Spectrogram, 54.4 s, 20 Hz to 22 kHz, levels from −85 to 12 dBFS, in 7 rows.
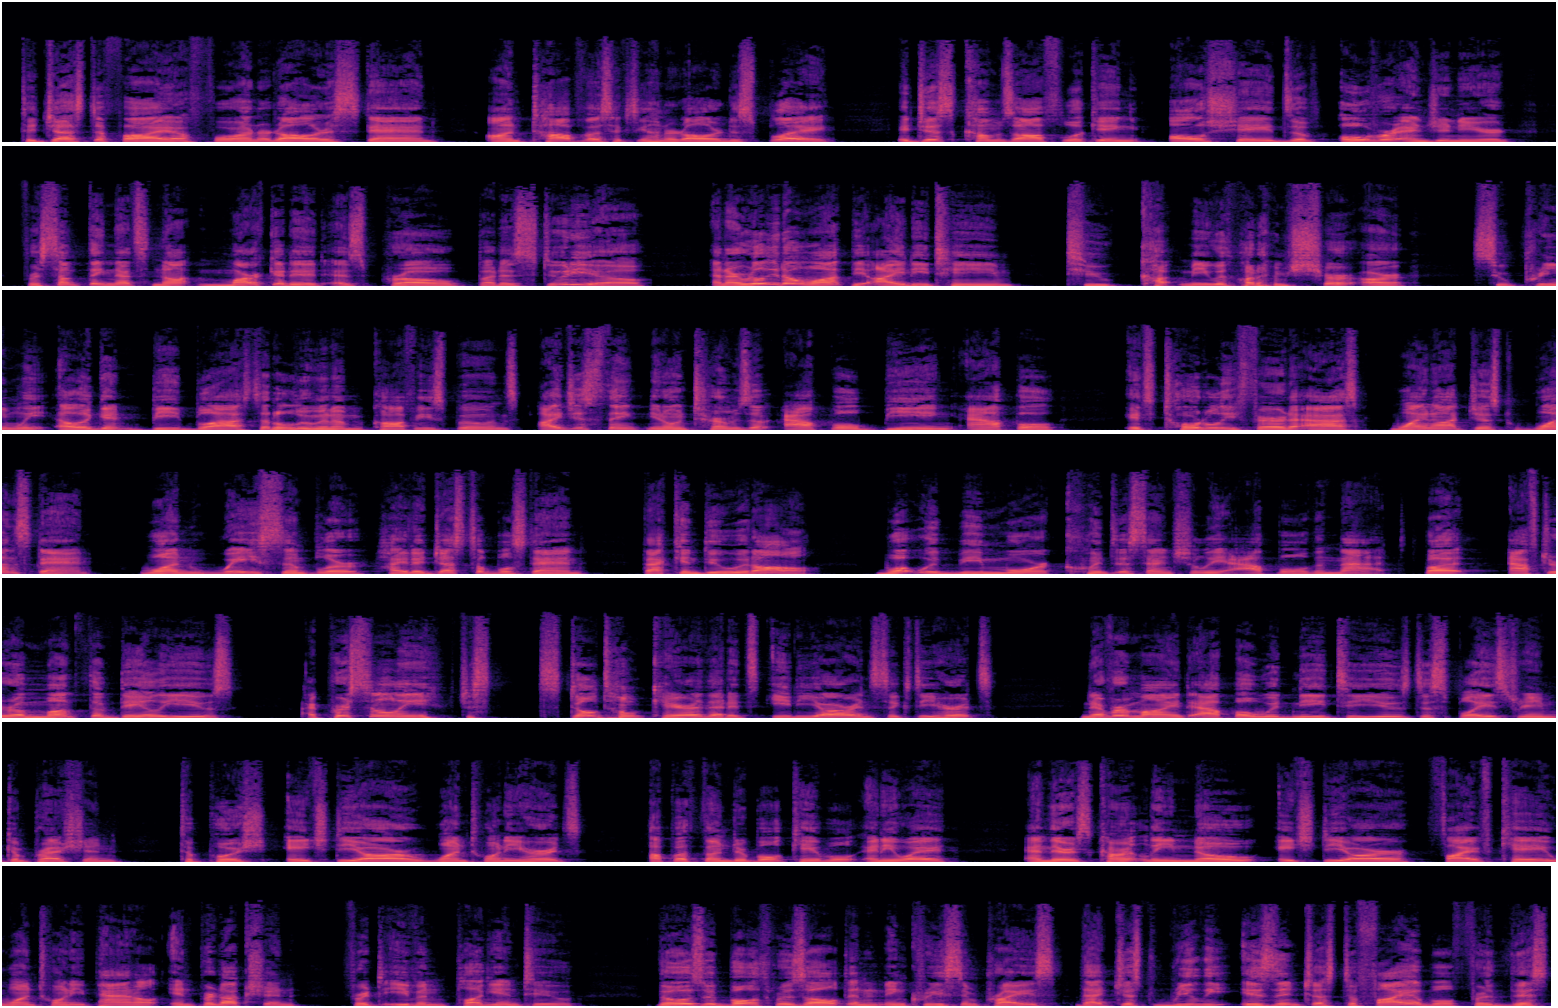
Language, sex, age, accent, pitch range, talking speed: English, male, 30-49, American, 155-185 Hz, 180 wpm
